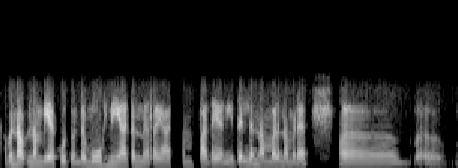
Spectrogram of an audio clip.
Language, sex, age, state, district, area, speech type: Malayalam, female, 18-30, Kerala, Pathanamthitta, rural, conversation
